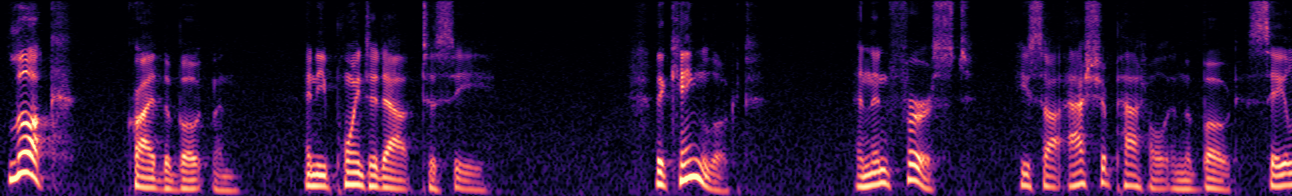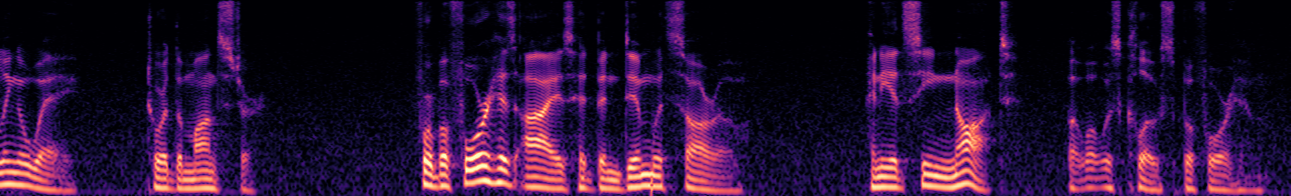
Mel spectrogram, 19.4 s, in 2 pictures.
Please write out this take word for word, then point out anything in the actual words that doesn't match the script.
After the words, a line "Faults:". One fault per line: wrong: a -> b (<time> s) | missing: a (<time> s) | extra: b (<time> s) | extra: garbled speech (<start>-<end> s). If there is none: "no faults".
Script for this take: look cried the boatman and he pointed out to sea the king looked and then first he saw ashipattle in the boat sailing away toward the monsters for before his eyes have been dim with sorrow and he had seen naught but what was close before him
look cried the boatman and he pointed out to sea the king looked and then first he saw ashipattle in the boat sailing away toward the monster for before his eyes had been dim with sorrow and he had seen naught but what was close before him
Faults:
wrong: monsters -> monster (11.1 s)
wrong: have -> had (14.0 s)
